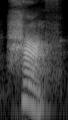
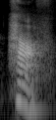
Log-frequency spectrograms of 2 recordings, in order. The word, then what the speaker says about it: half: So alm don't pronounce the L. Alm, calm, bomb, palm, half, half, half.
